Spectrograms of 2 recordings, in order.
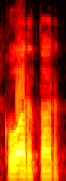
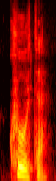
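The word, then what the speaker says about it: quarter: دي اسمها كوارتر كوارتر صدقني ما اسمهاش كوارتر اسمها كوته كوته كوته كوته الا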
